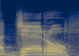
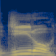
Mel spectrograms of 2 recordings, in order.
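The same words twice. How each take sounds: First: ज़ीरो said as जेरो, with an ए vowel; mispronounced slip. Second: ज़ीरो said as जीरो, with a long ई; corrected pronunciation. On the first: Real, not acted. Teacher misreading zero before correcting it, जेरो with ए. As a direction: say जे-रो in place of जी-रो. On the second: Shown as a demonstration. Teacher correcting own reading of zero, जीरो with long ई. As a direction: say जी-रो with an ee vowel. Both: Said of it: "sorry, ज़ीरो".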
